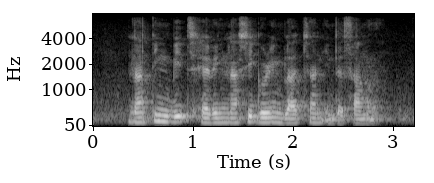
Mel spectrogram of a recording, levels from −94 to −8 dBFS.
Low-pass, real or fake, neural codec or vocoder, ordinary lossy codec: 7.2 kHz; fake; vocoder, 22.05 kHz, 80 mel bands, WaveNeXt; none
